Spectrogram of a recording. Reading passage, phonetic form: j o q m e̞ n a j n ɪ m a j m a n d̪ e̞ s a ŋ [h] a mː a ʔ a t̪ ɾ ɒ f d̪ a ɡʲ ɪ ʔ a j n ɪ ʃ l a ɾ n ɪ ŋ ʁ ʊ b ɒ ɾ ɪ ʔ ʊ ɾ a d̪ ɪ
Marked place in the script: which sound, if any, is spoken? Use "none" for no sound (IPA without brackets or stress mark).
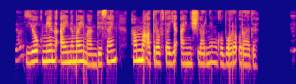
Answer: h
